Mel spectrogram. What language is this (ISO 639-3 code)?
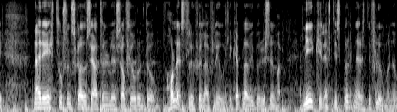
isl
